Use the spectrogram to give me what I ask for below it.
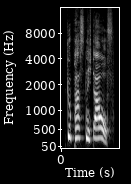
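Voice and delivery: high-pitched, strict scolding; stern. A narrator's reading. Mouse scolding inattentive Alice, stern. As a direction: tell off an inattentive listener sternly. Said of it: "sagte die Maus streng zu Alice".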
